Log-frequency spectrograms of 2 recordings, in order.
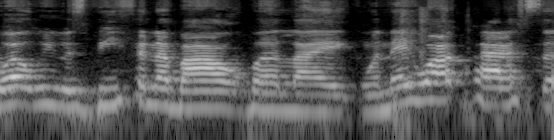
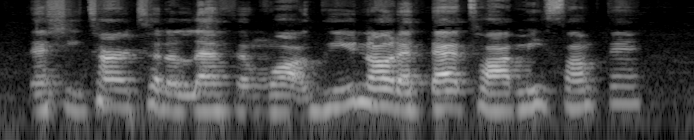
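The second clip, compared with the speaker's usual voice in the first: ordinary talk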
